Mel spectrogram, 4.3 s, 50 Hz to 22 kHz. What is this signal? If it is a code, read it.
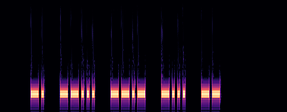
Morse code, heard as a keyed tone, about 32 wpm, spaced as for 22 wpm, 700 Hz. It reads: N7QBM
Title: USA Call Signs - 5 Characters - 2x Character Spacing - 30wpm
